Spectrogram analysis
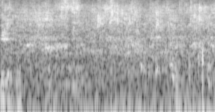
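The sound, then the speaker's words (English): Heavy rain falls at a camp in the North Georgia mountains. It makes a steady, even hiss of downpour that holds at a constant moderate level with no break. “Heavy rain falls at Ramah Daron”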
